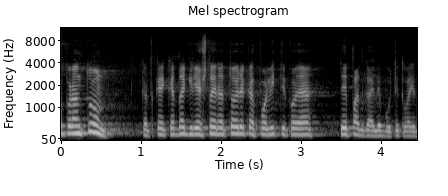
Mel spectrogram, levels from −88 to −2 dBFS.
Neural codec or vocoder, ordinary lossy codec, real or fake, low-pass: autoencoder, 48 kHz, 128 numbers a frame, DAC-VAE, trained on Japanese speech; AAC, 64 kbps; fake; 10.8 kHz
